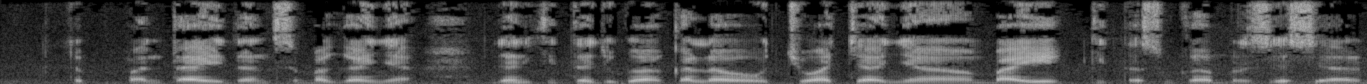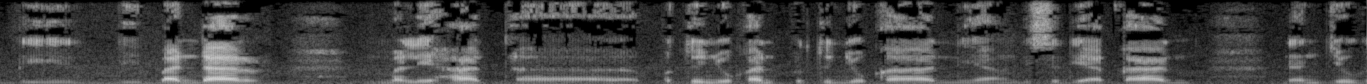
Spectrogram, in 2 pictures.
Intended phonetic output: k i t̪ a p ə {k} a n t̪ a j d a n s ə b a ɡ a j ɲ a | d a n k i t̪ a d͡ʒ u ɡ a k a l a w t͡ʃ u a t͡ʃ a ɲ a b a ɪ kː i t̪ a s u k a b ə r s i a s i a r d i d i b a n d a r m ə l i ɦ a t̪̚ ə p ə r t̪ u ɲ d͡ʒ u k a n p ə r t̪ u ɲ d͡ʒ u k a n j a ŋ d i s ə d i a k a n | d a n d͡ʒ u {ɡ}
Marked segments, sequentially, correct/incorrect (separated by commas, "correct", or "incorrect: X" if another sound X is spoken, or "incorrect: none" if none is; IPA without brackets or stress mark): incorrect: p, correct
